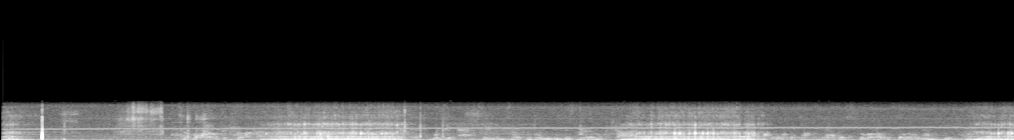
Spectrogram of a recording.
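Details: A man snoring on the couch: repeated rough, rumbling breaths rising and falling over several cycles, with a faint background hum.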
